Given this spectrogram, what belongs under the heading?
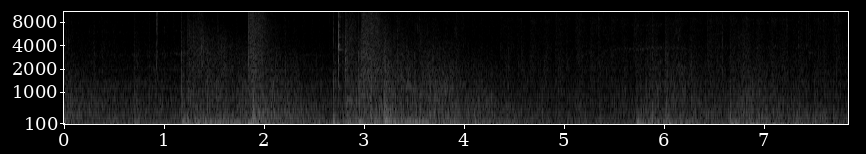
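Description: Gunfire in the online shooter BattleBit, with bursts of rifle and submachine gun shots at moderate distance, sporadic loud cracks amid a busy, rumbling battlefield.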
